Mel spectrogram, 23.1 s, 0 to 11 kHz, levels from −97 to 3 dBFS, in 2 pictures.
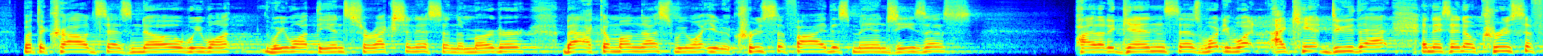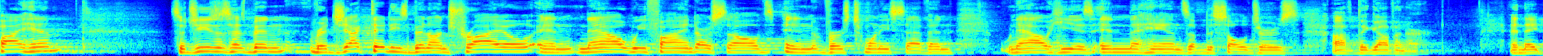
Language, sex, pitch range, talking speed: English, male, 155-195 Hz, 180 wpm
